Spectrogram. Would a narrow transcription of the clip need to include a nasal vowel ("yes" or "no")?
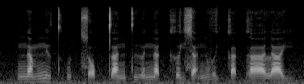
no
